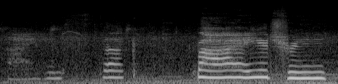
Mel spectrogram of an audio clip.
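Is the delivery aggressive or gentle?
gentle. It is said in a gentler way.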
